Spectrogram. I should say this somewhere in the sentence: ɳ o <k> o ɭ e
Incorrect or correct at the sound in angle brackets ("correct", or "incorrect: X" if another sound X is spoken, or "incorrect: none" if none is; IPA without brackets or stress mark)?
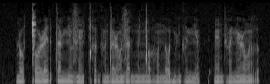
incorrect: ǀ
